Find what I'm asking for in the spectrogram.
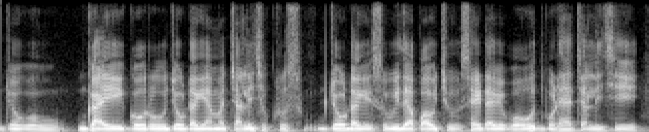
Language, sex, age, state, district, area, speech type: Odia, male, 30-45, Odisha, Kalahandi, rural, spontaneous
